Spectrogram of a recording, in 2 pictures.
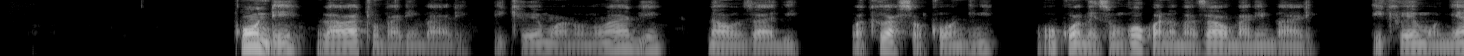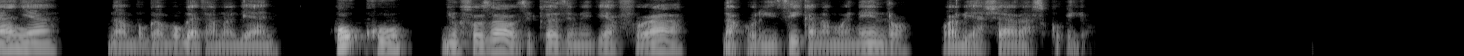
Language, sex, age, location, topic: Swahili, male, 25-35, Dar es Salaam, finance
